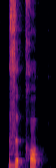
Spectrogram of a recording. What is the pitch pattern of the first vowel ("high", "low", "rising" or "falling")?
low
